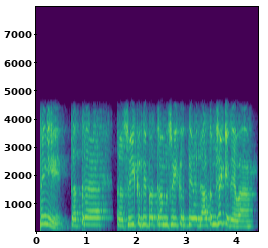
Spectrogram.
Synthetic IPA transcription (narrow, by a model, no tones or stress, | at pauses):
nəĩːt̪ət̪ɾəsʋiːkɾt̪iːpət̪ɾəmswiːkɾt̪iod̪aːt̪ʊmʃəkːed̪eːʋãː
